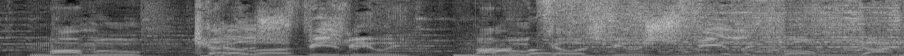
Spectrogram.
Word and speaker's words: Mamukelashvili: Mamukelashvili. Has agreed to Alex, is the easiest way to pronounce it. Mamukelashvili. Mamukelashvili.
